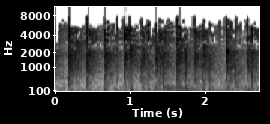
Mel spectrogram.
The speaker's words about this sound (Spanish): Aplausos, por favor.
